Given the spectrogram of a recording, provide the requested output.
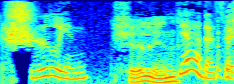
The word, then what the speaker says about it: Shilin: One of my abiding memories of Kunming would be the stone forest, Shilin, located outside of the capital. But it's wrong. You should pronounce it like Shilin.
